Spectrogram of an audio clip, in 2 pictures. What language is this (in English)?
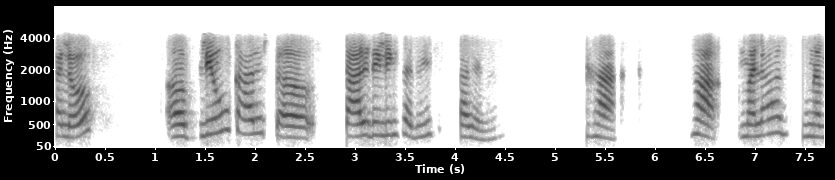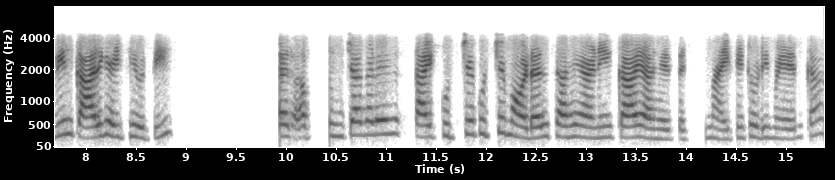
Marathi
